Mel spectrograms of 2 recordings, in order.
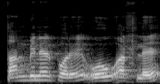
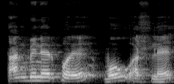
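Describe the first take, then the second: The two takes are said the same way.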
